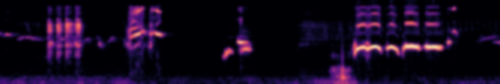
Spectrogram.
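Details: Scattered chirps from a white-rumped shama give way to a loud, evenly repeated whistled phrase with ringing overtones.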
